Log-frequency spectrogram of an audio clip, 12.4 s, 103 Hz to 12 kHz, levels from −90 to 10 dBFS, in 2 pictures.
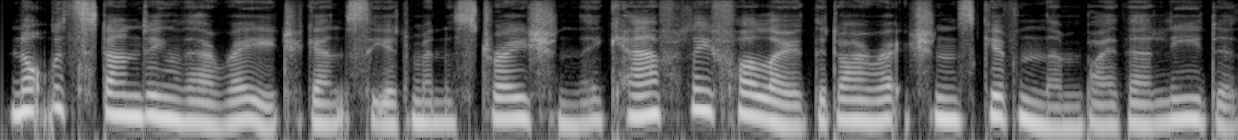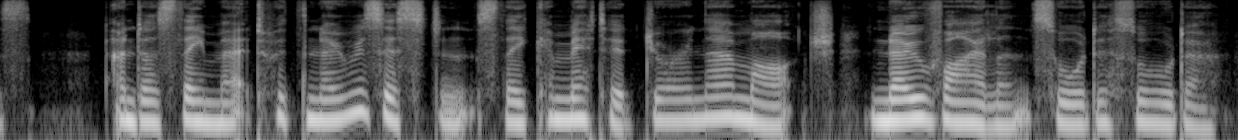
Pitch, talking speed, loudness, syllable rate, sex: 200 Hz, 155 wpm, -18 LUFS, 5.1 syllables/s, female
